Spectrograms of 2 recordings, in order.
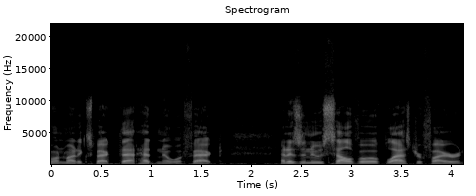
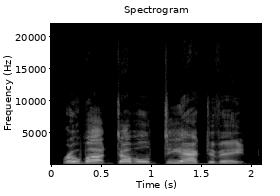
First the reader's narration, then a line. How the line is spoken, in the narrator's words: shouted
